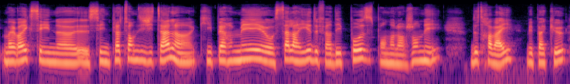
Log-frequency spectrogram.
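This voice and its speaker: A woman from France, an entrepreneur guest in a podcast, explaining things lively with everyday examples. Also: lowish voice. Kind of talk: casual interview.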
